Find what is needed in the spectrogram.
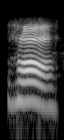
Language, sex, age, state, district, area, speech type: Bengali, female, 30-45, West Bengal, Darjeeling, urban, conversation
